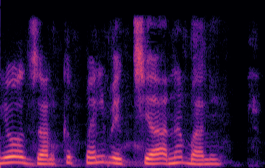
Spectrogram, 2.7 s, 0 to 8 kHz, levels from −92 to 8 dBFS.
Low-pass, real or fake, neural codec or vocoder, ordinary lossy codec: 7.2 kHz; fake; codec, 24 kHz, 6 kbps, HILCodec; MP3, 64 kbps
